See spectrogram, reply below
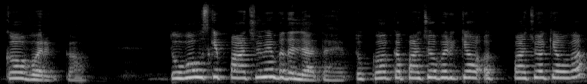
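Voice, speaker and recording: A woman's voice: sits high, expressive, normal speed, darkish tone. A woman teaching a grammar lesson for exam students, patiently explaining step by step and checking that the class follows. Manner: patient, repeats checks like "clear?" and "okay".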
